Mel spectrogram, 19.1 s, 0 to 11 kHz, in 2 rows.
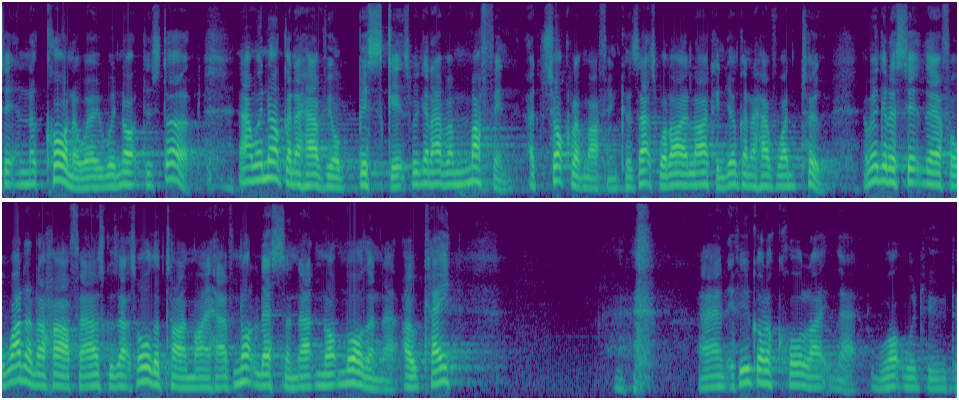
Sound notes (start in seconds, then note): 15.7 laughs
